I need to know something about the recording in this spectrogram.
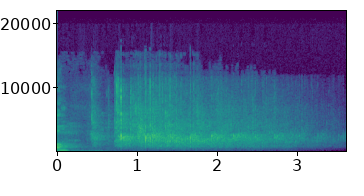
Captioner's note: applause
